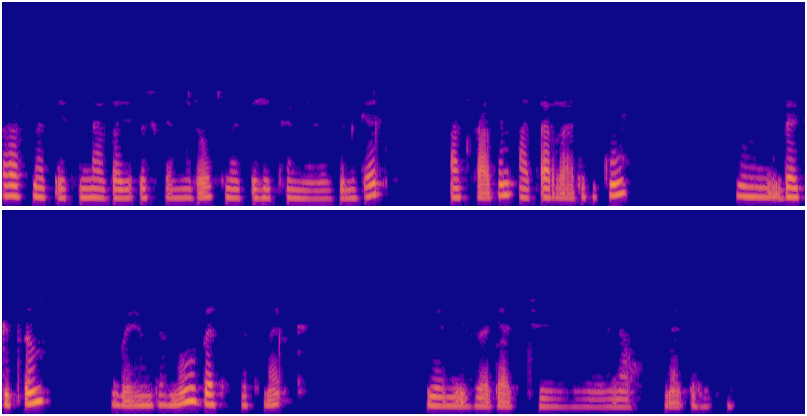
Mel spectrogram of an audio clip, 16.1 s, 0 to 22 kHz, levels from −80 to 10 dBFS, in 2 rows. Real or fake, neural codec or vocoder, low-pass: real; none; 3.6 kHz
